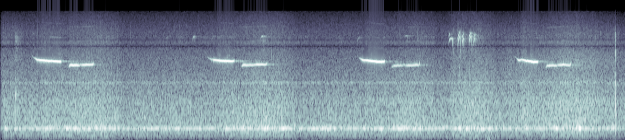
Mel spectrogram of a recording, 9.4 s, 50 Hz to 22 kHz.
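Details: Black-capped chickadee in Union County, Pennsylvania, 15 February 2015, whistling its clear two-note fee-bee, the second note lower, four times about every two and a half seconds over a steady low hum.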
